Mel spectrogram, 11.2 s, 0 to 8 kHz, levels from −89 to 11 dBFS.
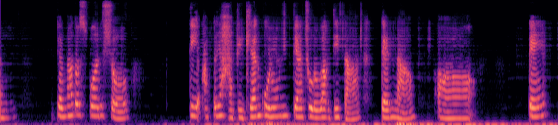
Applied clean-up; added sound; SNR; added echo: neural mask model DeepFilterNet 3.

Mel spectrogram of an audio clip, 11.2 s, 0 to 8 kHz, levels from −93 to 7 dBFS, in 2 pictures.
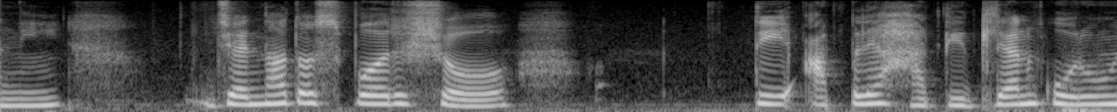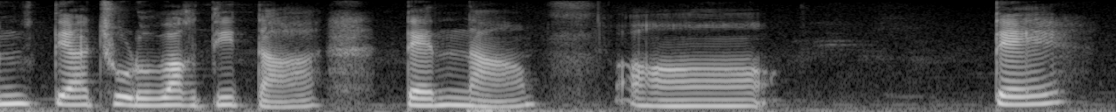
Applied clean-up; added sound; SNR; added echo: none; none; none; none.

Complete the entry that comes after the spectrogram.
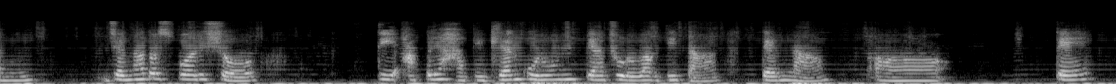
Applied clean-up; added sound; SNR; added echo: neural separator model SepFormer DNS4.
